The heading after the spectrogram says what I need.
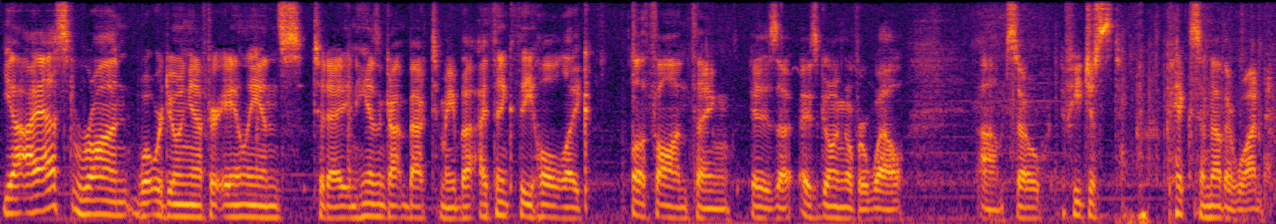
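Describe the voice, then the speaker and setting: A man co-hosting a casual book club podcast, rambling through jokes in a deadpan way. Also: lowish voice, moderate pace, a little hiss or hum. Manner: joking, rambling deadpan bits. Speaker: podcast co-host.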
